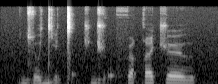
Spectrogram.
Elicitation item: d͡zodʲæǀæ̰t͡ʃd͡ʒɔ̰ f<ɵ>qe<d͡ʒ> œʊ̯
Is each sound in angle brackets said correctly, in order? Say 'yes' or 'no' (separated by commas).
yes, no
